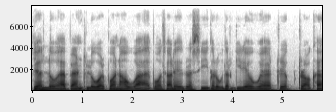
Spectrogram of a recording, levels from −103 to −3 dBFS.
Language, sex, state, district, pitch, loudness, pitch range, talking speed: Hindi, male, Bihar, West Champaran, 100 Hz, -18 LUFS, 100-105 Hz, 185 wpm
